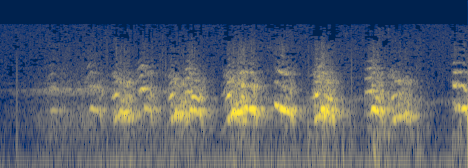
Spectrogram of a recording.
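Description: A pack of sled dogs barks and whimpers excitedly, a rapid series of overlapping yelps and whines rising and falling, with no talking.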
